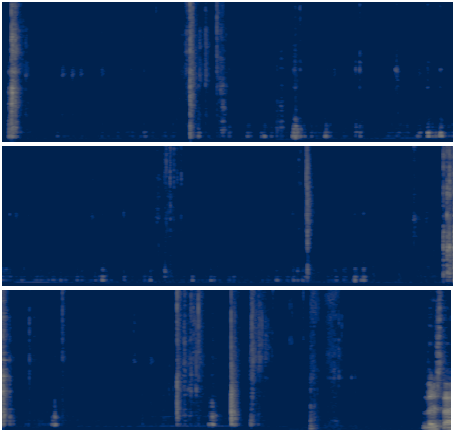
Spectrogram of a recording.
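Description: Wires and metal terminals click and rustle as hands handle them.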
